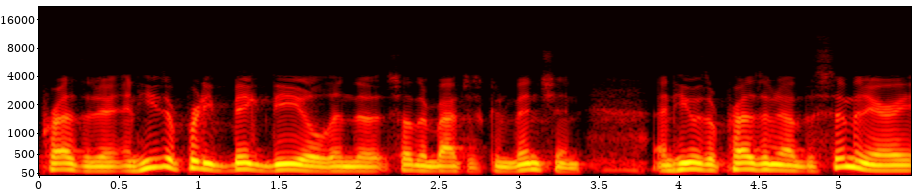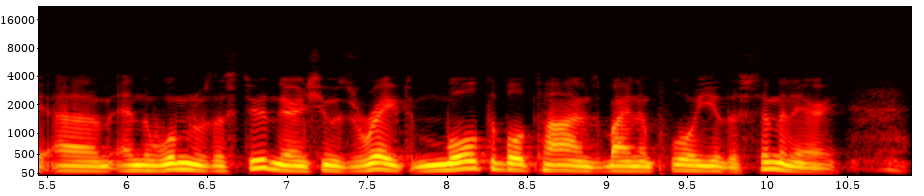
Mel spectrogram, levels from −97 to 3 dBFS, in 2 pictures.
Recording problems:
muffled; very; fading above 3 kHz

